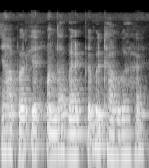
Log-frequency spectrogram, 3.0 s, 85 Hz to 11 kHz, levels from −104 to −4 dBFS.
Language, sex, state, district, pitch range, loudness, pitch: Hindi, male, Jharkhand, Palamu, 115-120 Hz, -15 LUFS, 115 Hz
